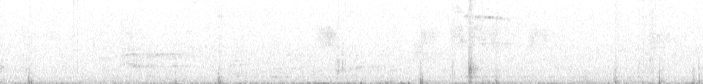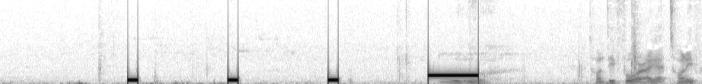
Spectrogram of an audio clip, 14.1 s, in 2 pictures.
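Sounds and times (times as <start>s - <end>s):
countdown timer beeps: 11.3s - 11.8s.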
